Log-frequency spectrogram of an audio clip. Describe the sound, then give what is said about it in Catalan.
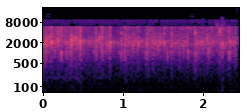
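Crowd applause for the players' parents at a football club celebration, a thick wash of many hands clapping with individual claps popping out, holding a fairly constant level throughout. “Per tant, un aplaudiment per tots ells. Per tant, un aplauso para todos ellos.”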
